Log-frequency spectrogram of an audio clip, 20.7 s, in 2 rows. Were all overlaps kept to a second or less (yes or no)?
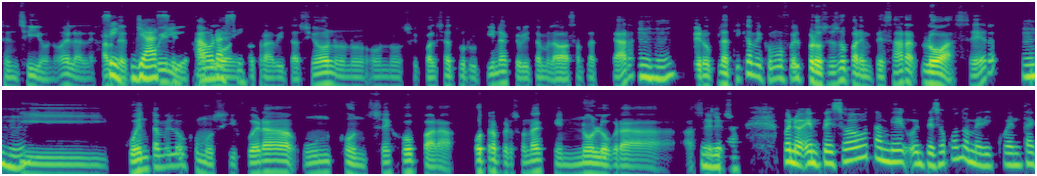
no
